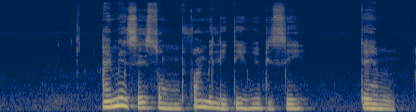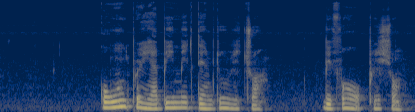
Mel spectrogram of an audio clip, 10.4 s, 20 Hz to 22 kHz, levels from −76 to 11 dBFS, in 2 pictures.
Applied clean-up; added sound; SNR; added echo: none; none; none; none.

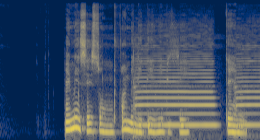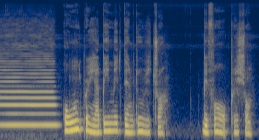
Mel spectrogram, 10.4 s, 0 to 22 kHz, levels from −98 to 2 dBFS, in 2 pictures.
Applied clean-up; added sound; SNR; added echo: neural mask model RNNoise.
